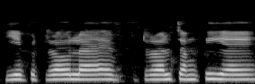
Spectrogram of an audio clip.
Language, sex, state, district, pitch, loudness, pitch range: Hindi, female, Uttar Pradesh, Budaun, 230 Hz, -16 LUFS, 225-230 Hz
